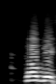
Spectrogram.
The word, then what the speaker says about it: GoBee: Pronunciar outro GoBee para facilitar mais. GoBee fica mais fácil.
